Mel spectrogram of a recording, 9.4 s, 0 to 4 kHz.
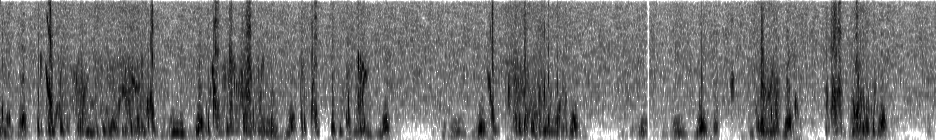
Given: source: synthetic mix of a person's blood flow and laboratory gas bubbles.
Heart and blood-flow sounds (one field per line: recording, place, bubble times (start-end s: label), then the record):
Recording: Doppler ultrasound of blood flow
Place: precordium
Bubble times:
0.00-0.11 s: bubbles
0.34-1.59 s: bubbles
2.02-2.79 s: bubbles
3.00-3.20 s: bubbles
3.29-3.72 s: bubbles
4.86-5.00 s: bubbles
5.05-5.70 s: bubbles
6.96-7.07 s: bubbles
7.13-7.20 s: bubbles
7.30-7.35 s: bubbles
7.53-7.83 s: bubbles
7.93-8.03 s: bubbles
8.24-8.44 s: bubbles
8.50-8.79 s: bubbles
From the record:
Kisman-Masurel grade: 332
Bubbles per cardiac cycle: rolling drumbeat, 9 or more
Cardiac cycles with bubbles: 50 to 99%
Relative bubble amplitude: moderate (0.250 to 0.450)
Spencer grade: 3 (all of the cardiac periods contain showers or single bubble signals, but not dominating or overriding the cardiac motion signals)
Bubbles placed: only in the low amplitude regions of the cardiac cycle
